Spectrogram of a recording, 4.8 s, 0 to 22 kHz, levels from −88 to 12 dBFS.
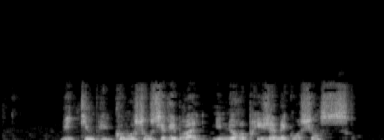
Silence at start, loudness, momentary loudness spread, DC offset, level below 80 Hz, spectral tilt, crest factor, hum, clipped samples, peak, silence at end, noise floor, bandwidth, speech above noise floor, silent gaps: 0.75 s; -22 LUFS; 8 LU; under 0.1%; -62 dBFS; -5 dB/octave; 20 dB; none; under 0.1%; -4 dBFS; 0.45 s; -76 dBFS; 9.2 kHz; 54 dB; none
